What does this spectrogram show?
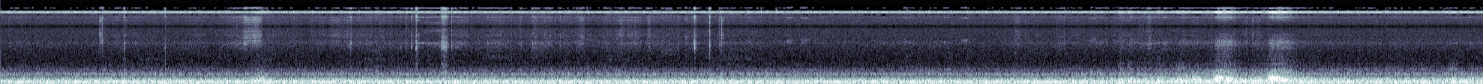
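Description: A car engine idling with a steady low rumble, heard from inside the cabin. Near the end the rumble swells briefly twice.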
